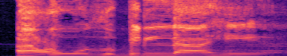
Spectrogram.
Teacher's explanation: اللہ عز و جل کا لام ہم نے پڑھا تھا کہ اس سے پہلے زیر اگر آ جائے تو باریک پڑھیں گے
